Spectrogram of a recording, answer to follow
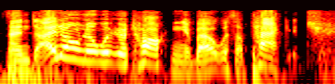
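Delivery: high, quick brush-off; dismissive professor. Acted. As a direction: wave her off like a stingy boss. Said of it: "He says".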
